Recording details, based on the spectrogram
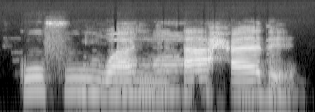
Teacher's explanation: तो यहाँ पर आपने फील किया होगा कि जो हम दाल के ऊपर कलकला कर रहे हैं ये आयत के एंड पे आ रहा है, तो इसमें थोड़ी शिद्दत के साथ कलकला किया जाता है।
